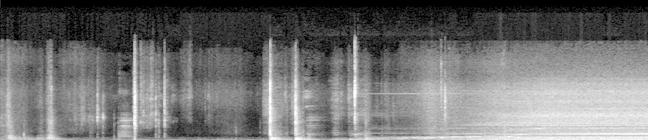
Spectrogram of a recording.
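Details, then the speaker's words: Furnace (heater) after replacing the inducer motor, customer had reported loud screeching and no heat: a few clicks, then the new inducer spins up with a rising hum and settles into a smooth, steady whir; normal running. "this inducer is it space so this inducer is spinning so fast that like it looks like it's not moving"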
